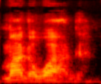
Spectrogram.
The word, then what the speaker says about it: Magog: Then, of course, you got Magog, pronounced Magawag.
